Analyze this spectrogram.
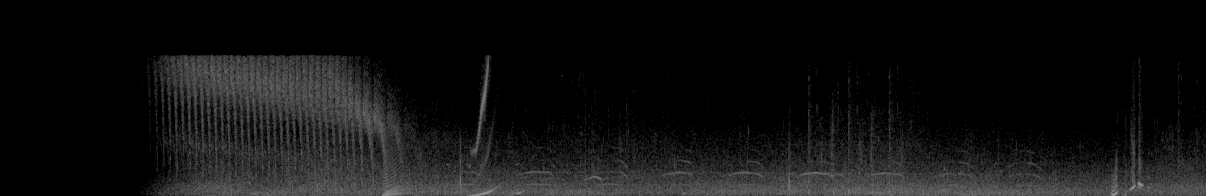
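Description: Bright, bouncy video game music plays.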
